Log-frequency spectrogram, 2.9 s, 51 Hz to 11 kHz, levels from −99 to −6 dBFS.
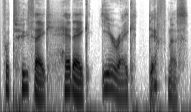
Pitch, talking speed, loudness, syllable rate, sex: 125 Hz, 105 wpm, -18 LUFS, 4.7 syllables/s, male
